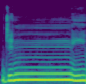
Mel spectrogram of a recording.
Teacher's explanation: most complete ghunna, will continue it two haraka long, more than two haraka long at least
